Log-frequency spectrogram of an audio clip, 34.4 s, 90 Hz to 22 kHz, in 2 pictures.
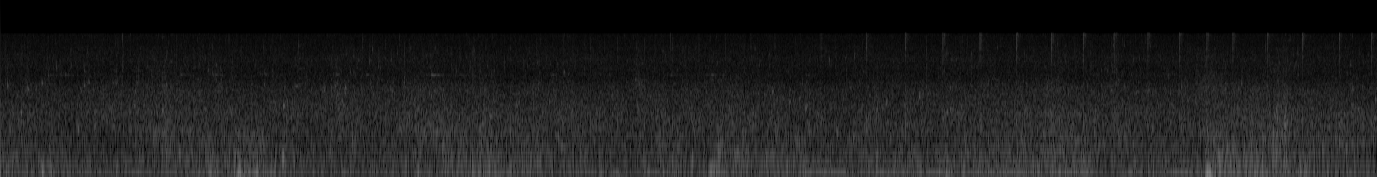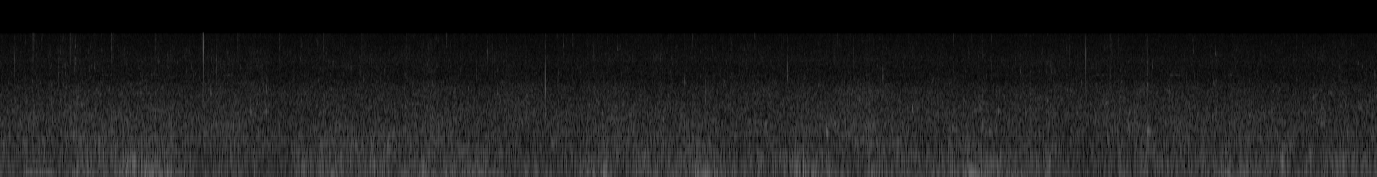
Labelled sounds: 29.5	34.4	vessel noise, 0 to 8.0 kHz

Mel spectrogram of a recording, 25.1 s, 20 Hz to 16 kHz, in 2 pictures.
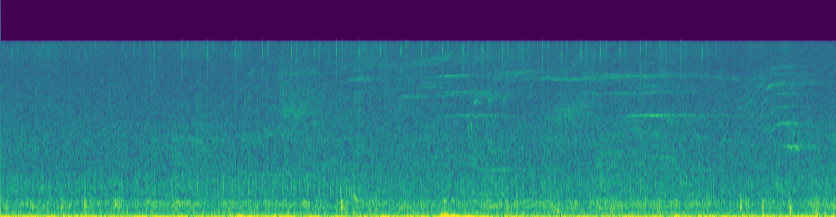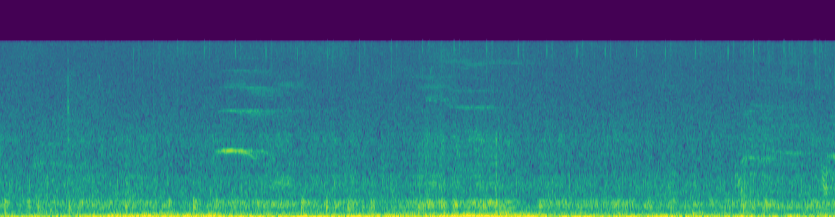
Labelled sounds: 11.2	12.1	killer whale, southern resident, 0.47 to 5.1 kHz
15.7	17.0	killer whale, southern resident, 0.62 to 7.0 kHz

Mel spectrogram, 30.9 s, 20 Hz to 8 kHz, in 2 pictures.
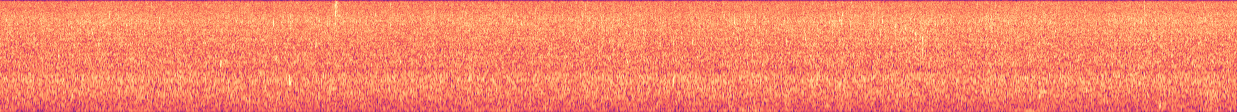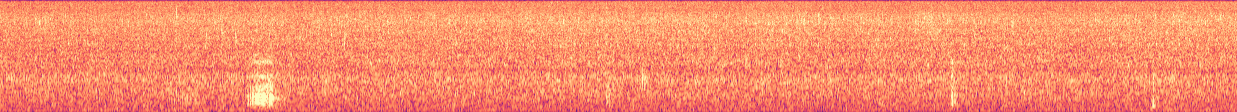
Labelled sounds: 18.6	18.9	croaking sound likely from a nearby submerged object, 1.4 to 1.5 kHz

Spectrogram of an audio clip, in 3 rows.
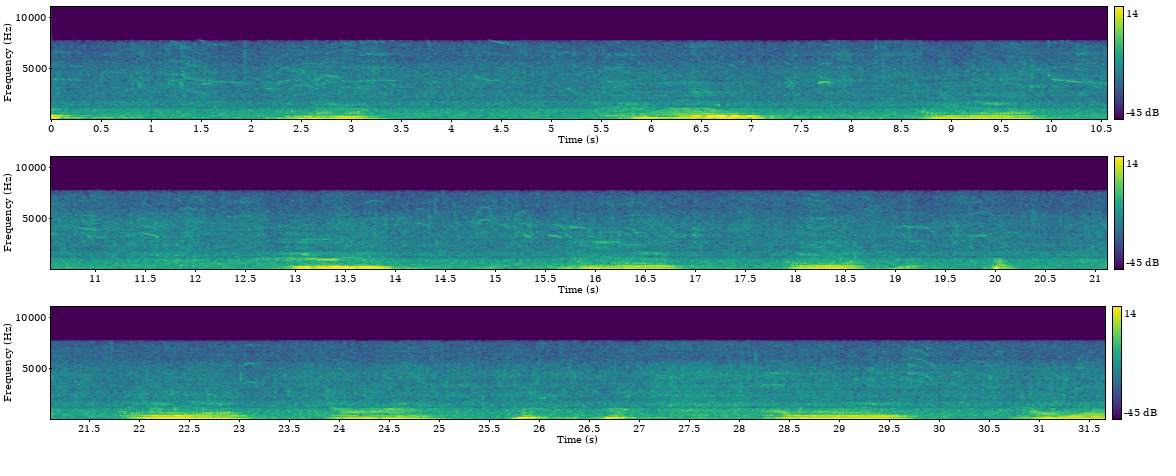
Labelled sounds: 1.1	2.0	Pacific white-sided dolphin, 3.4 to 7.3 kHz
2.6	3.5	Pacific white-sided dolphin, 3.7 to 6.5 kHz
4.3	4.7	Pacific white-sided dolphin, 3.7 to 8.0 kHz
6.1	6.7	humpback whale, 0.97 to 2.8 kHz
9.3	10.6	humpback whale, 1.4 to 4.0 kHz
10.8	11.1	Pacific white-sided dolphin, 3.8 to 4.1 kHz
11.9	12.1	Pacific white-sided dolphin, 5.7 to 6.1 kHz
12.8	13.5	humpback whale, 0.88 to 1.6 kHz
15.7	16.0	Pacific white-sided dolphin, 3.9 to 4.2 kHz
16.0	16.8	humpback whale, 1.4 to 2.8 kHz
19.0	19.4	Pacific white-sided dolphin, 3.6 to 4.3 kHz
24.5	24.8	humpback whale, 1.0 to 1.2 kHz

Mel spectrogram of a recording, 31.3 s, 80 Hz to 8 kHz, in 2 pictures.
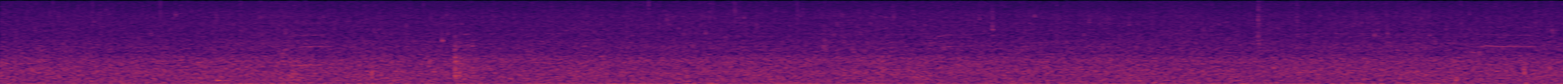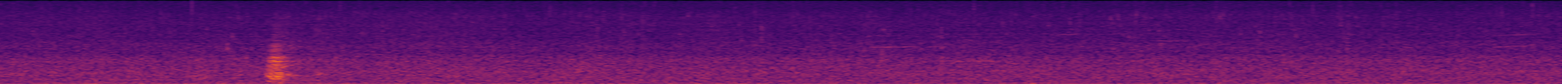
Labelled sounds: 14.8	15.2	killer whale, Bigg's (transient), 1.4 to 1.6 kHz
24.3	24.7	killer whale, Bigg's (transient), 1.4 to 1.5 kHz
27.2	27.5	killer whale, Bigg's (transient), 1.8 to 1.9 kHz
30.6	31.0	killer whale, Bigg's (transient), 2.2 to 2.4 kHz

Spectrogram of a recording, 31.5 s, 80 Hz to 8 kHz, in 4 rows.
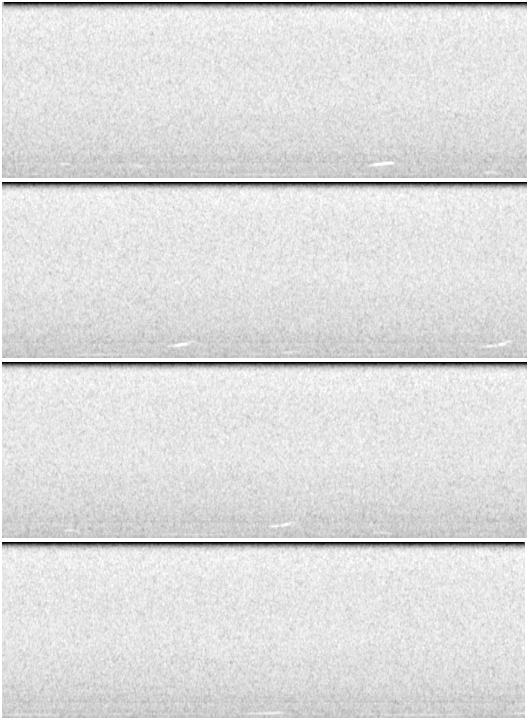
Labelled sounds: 10.6	10.8	humpback whale, 0.80 to 0.90 kHz

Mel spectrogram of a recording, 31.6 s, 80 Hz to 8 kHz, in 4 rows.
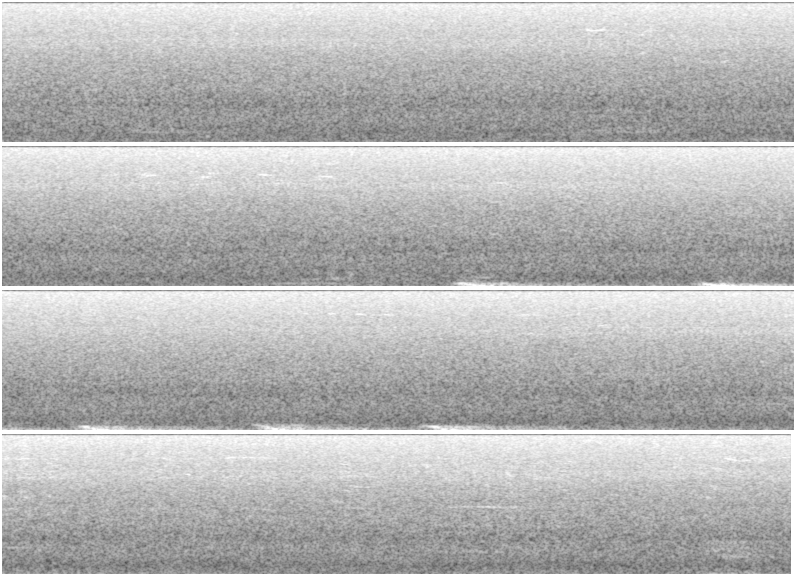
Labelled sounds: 31.0	31.3	Pacific white-sided dolphin, 4.4 to 4.7 kHz

